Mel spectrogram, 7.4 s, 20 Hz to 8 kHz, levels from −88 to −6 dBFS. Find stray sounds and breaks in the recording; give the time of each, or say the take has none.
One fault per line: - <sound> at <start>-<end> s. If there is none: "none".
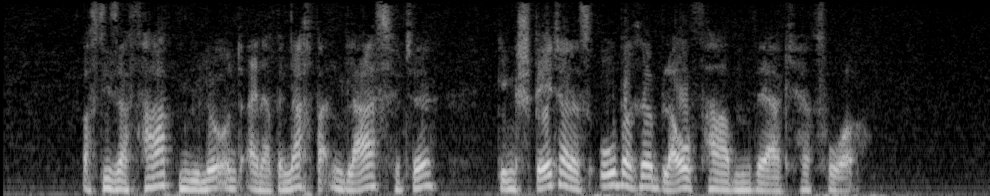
none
